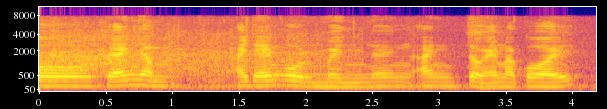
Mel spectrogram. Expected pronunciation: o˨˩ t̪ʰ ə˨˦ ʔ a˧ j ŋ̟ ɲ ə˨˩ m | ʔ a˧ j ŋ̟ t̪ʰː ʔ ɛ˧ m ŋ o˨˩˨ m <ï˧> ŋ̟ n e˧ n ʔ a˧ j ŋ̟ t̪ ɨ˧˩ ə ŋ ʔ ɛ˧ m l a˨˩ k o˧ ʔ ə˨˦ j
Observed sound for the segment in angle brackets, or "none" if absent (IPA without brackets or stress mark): ï˨˩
